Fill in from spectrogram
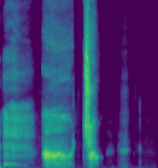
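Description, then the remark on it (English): A voice makes a series of breathy, hissing bursts, two long and one sharp, then softer trailing puffs, while trying to pronounce a "th" sound. The effect resembles a sneeze, with no speech. “That sounded like you were sneezing.”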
